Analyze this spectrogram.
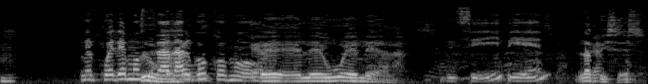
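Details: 58-year-old right-handed woman with logopenic variant primary progressive aphasia, symptom onset 4 years earlier, describing a picture; intermediate fluency, slow but not effortful, occasional phonological errors, no motor speech errors or agrammatism; logopenic variant primary progressive aphasia.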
